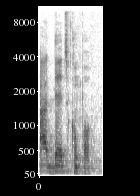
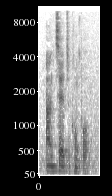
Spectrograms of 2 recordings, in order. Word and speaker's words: Antetokounmpo: Greek way, you gotta say with a D, so it's Antetokounmpo. But in the Greek way, you say with the NT, like Antetokounmpo. So I changed myself.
